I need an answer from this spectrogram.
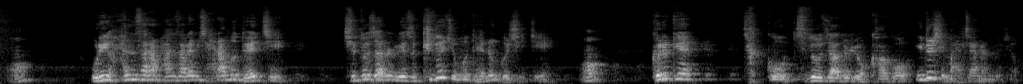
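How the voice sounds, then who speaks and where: A man's voice: fairly high pitch, vocal fry, a little mellow. An older man preaching a sermon in a church, folksy and anecdotal, chuckling as he tells stories. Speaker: pastor. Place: church sanctuary. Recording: echoey church from the mic's distance.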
